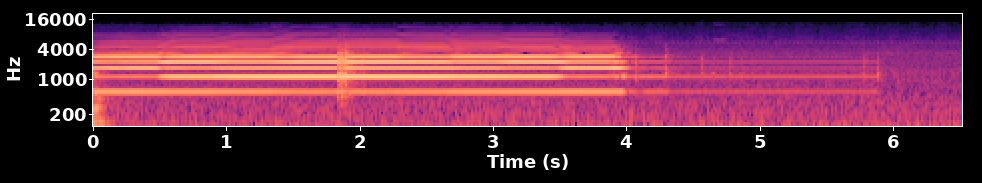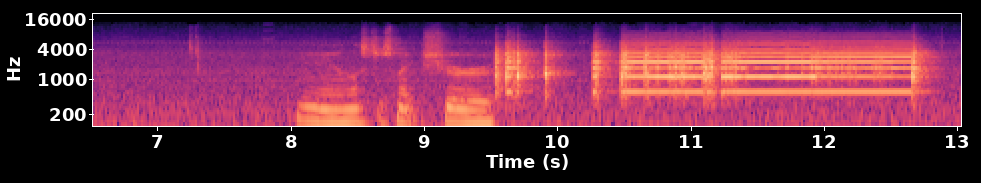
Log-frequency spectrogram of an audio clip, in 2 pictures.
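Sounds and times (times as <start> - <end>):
steady test tone through speaker: 0.0 - 6.0, 9.2 - 13.0.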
